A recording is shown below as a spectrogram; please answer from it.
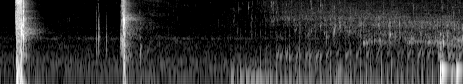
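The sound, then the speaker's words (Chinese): Two sharp clicks ring out a second apart, then sparkling water fizzes with a steady, crackling hiss of tiny popping bubbles and a soft pouring gurgle as it is poured to drink as a toast, ending in another brief knock. “让我们听听一听气泡水的声音。”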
